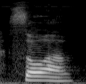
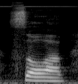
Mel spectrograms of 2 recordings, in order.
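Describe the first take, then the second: Both takes have the same delivery.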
